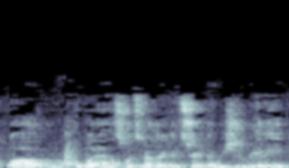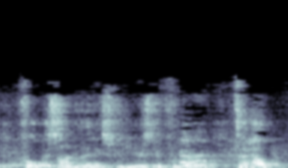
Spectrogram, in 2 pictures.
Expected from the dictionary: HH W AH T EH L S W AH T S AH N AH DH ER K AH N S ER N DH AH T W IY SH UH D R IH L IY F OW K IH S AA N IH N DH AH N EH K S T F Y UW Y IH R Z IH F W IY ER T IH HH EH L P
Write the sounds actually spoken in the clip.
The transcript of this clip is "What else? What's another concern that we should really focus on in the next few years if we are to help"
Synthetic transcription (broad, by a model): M W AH T EH L S W AH T S AH N AH DH ER K AH N S ER N DH AH T W IY SH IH D R IH L IY F OW K IH S N IH N DH AH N EH K S T F Y UW Y IH R Z IH F W IY ER T IH HH EH L P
